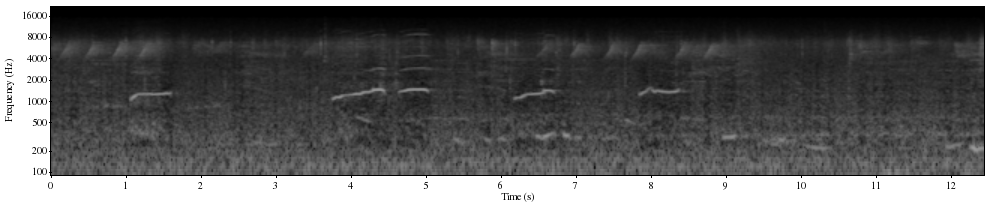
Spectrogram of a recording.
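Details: Four plaintive whistled cries from Anissa, a baby monkey hungry for milk and calling her mother, each brief and rising then falling, spread across the stretch, with constant high pulsing insect-like sounds and rural ambience behind.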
